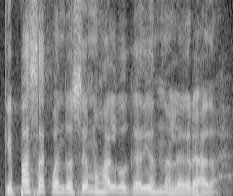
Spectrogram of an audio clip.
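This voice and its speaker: A man's voice: high voice, expressive. A man leading a Bible study as pastor, questioning the class and calling on students by name. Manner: slow, deliberate explanations.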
